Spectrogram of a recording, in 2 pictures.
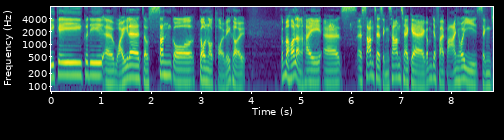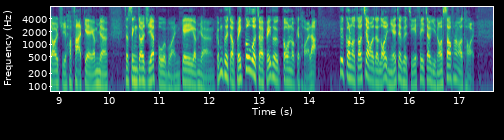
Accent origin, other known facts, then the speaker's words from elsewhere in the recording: Hong Kong; 我哋香港人都经常会用嘅其中一个通讯软件就叫做 WhatsApp 啦。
